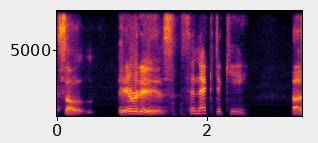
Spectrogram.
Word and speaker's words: synecdoche: I guarantee none of you motherfuckers can pronounce that word on there. All right, so here it is. Synecdoche. A synecdoche.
